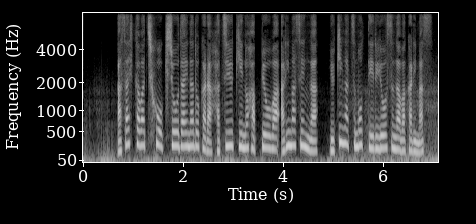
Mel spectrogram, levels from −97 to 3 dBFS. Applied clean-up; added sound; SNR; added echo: none; none; none; none.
